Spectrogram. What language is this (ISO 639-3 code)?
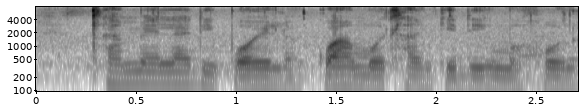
tsn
